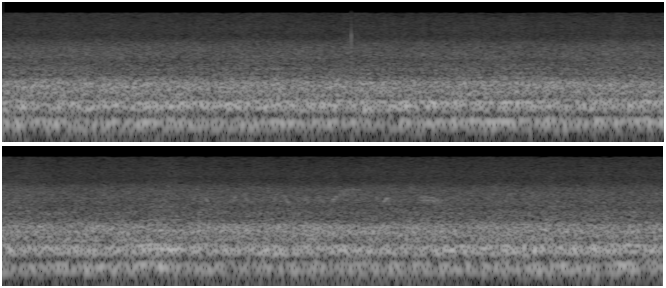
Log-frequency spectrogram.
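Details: Swarm of honey bees collected from an apple tree and newly housed in a hive, humming in a constant, layered buzz with slight rises in intensity.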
